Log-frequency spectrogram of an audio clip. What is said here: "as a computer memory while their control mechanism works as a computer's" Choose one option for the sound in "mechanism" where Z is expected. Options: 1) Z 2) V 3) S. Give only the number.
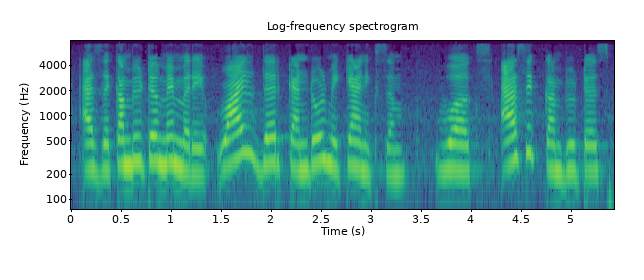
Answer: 3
